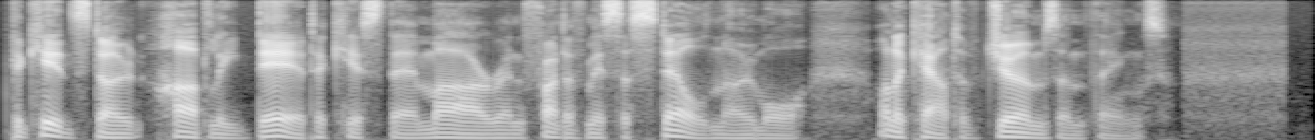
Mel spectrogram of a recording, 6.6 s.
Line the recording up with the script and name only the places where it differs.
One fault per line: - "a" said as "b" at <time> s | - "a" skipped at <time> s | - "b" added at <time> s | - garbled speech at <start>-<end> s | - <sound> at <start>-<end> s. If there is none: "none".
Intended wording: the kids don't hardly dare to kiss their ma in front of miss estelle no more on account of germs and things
none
